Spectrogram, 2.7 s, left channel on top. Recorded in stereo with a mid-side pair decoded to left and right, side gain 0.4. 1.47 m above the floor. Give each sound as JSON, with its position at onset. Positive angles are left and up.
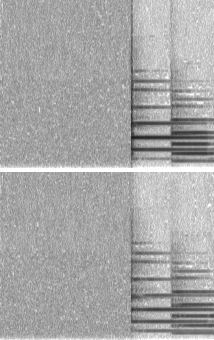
{"t": 1.6, "sound": "a doorbell", "azimuth_deg": 65, "distance_m": 2.5}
